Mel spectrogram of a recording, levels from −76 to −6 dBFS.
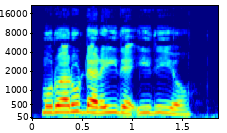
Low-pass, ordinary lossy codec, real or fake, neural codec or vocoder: none; none; fake; vocoder, 44.1 kHz, 128 mel bands every 256 samples, BigVGAN v2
